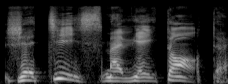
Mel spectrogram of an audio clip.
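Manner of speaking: lightly voiced gruff cat answer; a hint of a cat putting on a big voice; understated gruff cat reply. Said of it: "répondit le chat d'une grosse voix".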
